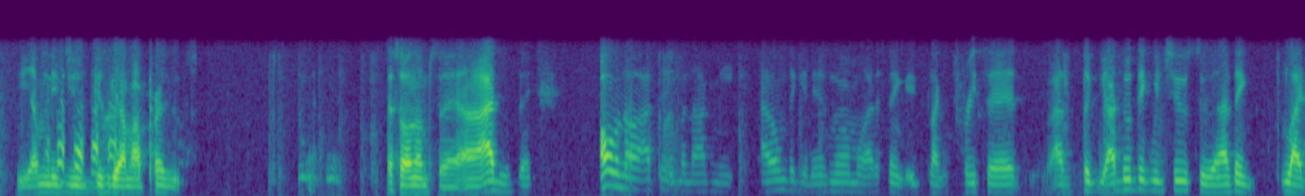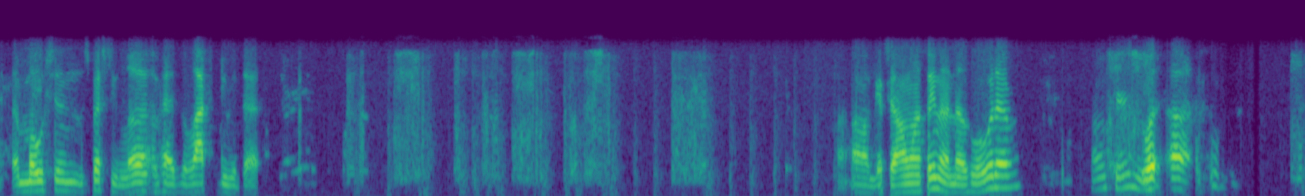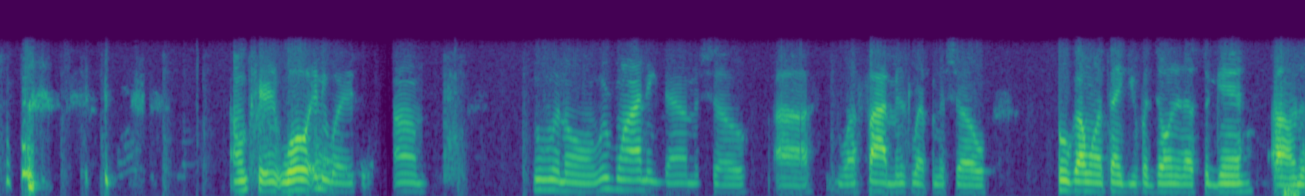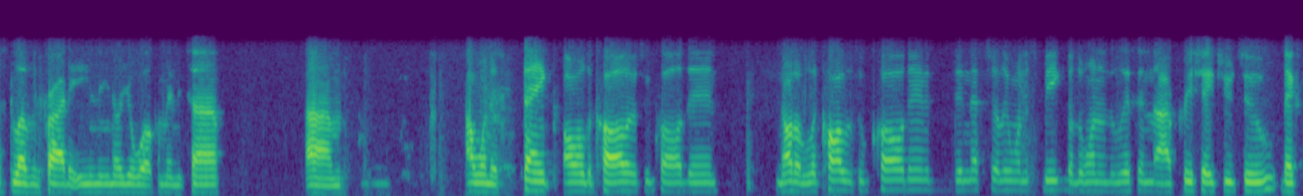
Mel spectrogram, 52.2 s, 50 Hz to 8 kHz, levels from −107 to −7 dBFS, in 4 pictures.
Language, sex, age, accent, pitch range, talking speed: English, male, 20-39, American, 120-145 Hz, 170 wpm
